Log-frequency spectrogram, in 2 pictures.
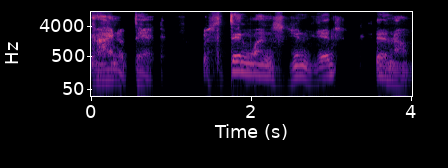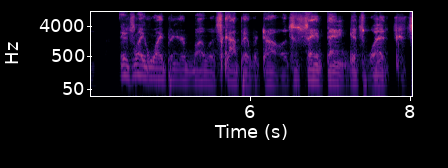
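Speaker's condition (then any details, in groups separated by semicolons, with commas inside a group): Laryngectomy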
